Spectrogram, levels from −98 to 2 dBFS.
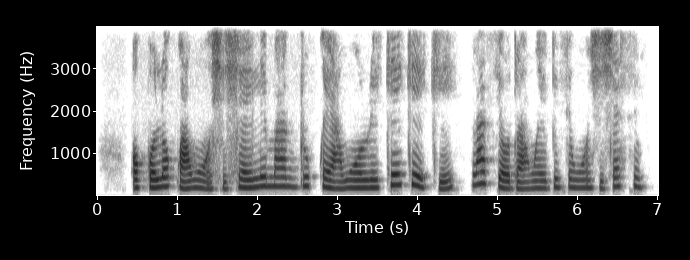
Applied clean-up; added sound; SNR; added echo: none; none; none; none.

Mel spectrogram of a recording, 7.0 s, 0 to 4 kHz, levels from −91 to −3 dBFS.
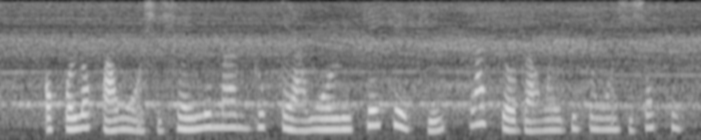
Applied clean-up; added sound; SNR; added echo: none; Domestic sounds, home sounds; 8 dB; none.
